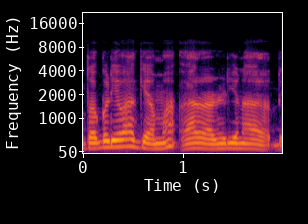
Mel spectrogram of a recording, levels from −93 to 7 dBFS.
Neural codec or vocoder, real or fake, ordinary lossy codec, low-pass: none; real; Opus, 32 kbps; 7.2 kHz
